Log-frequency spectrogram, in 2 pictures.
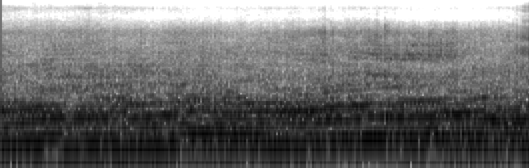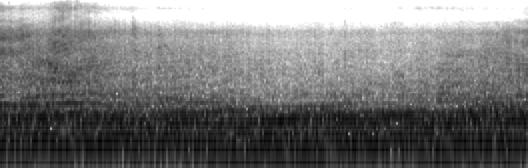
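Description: A pack of winged oval-racing stock cars powering through a bend. Their engines overlap in a dense, loud mix that revs up and down as the cars pass, with a brief rush of hiss about halfway through.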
